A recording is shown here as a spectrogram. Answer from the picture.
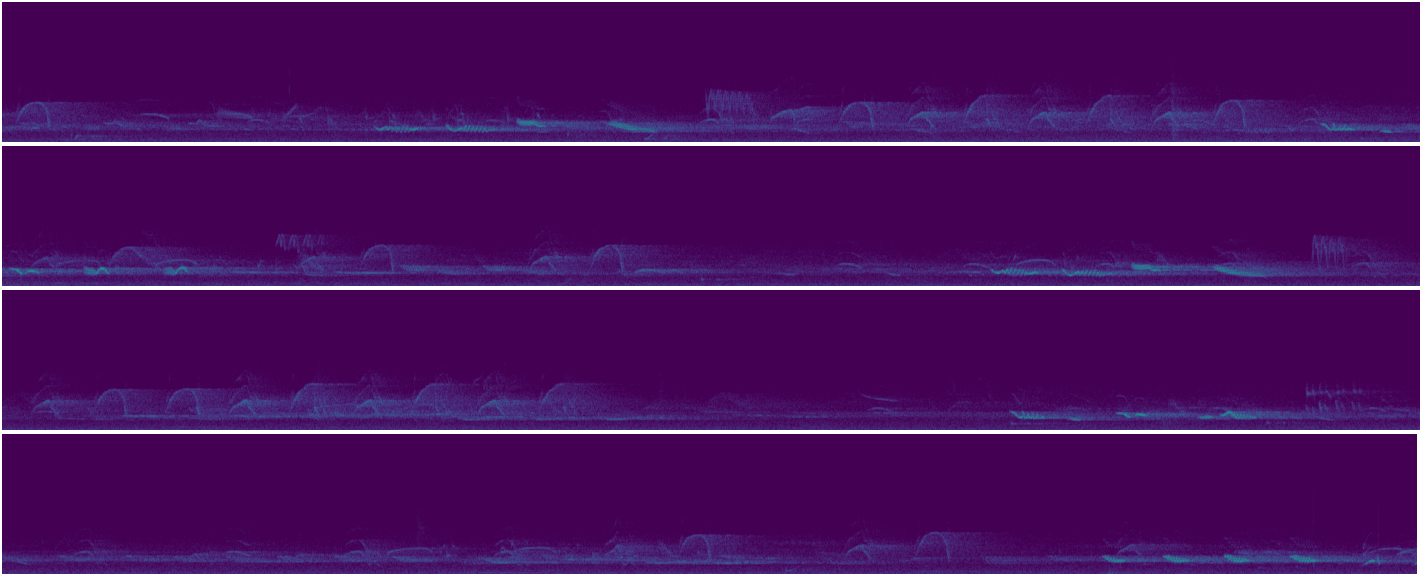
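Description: Small birds chirping: bursts of rapid, high chirping notes every few seconds, over a faint steady hum.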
